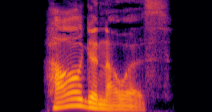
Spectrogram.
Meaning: strong/mixed nominative/accusative neuter singular of haargenau
- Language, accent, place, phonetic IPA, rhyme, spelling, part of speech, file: German, Germany, Berlin, [haːɐ̯ɡəˈnaʊ̯əs], -aʊ̯əs, haargenaues, adjective, De-haargenaues.ogg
